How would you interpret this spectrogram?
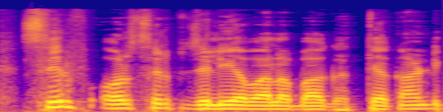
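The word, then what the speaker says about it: जलियांवाला: है एक घटना लिखेंगे जलियावाला बाग जलैया वाला बोलते हैं वैसे तो और बोलते टाइम उच्चारण में हम लोग बोल देते हैं जलिया वाला जलिया वाला बाग हत्याकांड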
